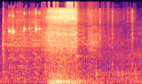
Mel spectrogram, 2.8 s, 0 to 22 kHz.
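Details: 1995 GMC Vandura 2500 box van, 5.7 carbureted V8, with a bad fuel pump; the gas pedal is pumped, then a short crank catches briefly with a roar and dies within half a second, nearly starting but not running.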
